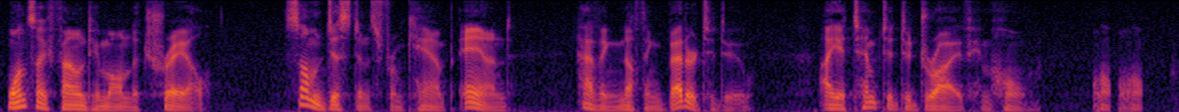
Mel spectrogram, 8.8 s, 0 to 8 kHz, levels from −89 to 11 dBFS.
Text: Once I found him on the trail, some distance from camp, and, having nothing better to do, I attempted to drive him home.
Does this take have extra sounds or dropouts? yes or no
yes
